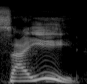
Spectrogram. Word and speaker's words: Saeed: I actually corrected someone at work today because they said a fighter's name wrong. I said, no. It's Saeed, not said. Saeed.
